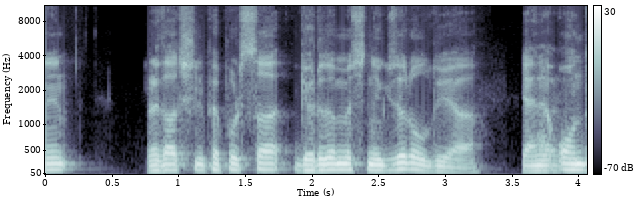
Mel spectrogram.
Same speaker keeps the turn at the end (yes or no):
yes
